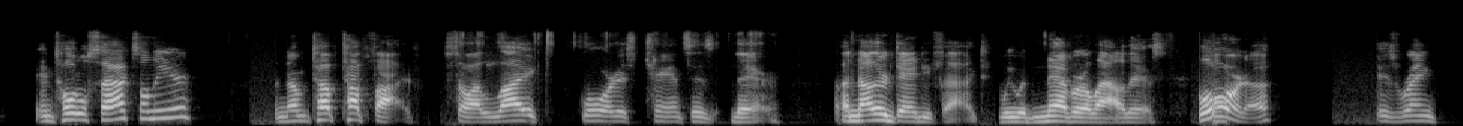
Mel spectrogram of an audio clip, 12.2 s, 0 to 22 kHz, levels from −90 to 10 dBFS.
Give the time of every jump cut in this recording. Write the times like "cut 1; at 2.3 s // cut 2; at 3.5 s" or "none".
cut 1; at 8.3 s // cut 2; at 9.9 s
